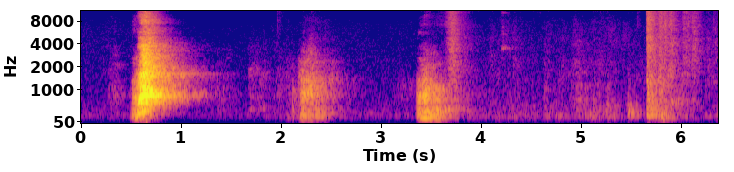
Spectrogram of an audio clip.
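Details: Wire hair fox terrier Yogi, one year old, at play with a tuxedo cat named Jaz: one loud bark, then two softer huffing barks and a short final one over six seconds.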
